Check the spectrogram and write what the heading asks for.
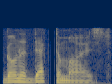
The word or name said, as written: gonadectomized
